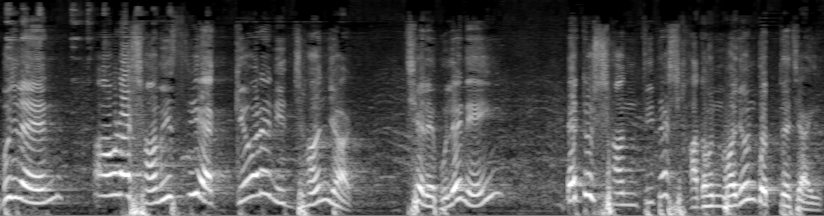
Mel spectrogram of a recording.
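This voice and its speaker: Man acting a very high-pitched, pious old husband. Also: very animated, darkish tone, soft background music. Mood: unctuous, humble. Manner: sanctimonious, drawn-out devotional phrases. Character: meek, miserly, pious elderly Vaishnav husband. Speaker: amateur actor, schoolteacher. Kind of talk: staged comic Bengali audio drama.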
